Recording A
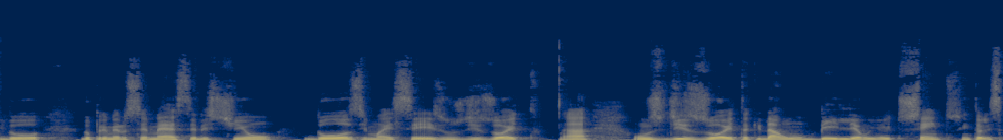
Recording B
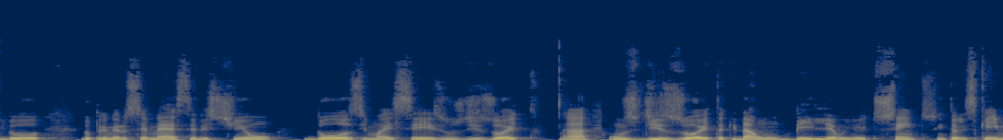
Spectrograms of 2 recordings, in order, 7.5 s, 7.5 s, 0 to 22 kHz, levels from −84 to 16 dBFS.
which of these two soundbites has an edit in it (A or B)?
B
